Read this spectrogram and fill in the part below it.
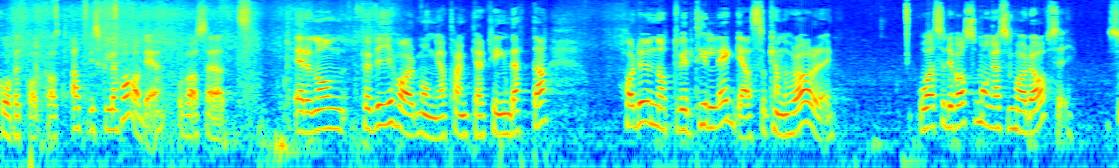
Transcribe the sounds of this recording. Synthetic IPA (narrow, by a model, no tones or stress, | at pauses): ɡ̥oːvət̪pʰɔd̪̚kʰɑːst̪ʰat̪vɪskɵlːəɦɑːd̪ɛ̰ɔvɑ̰ːsæ̰ːɾa̰t̪æɖɛnɔnːfœɾvɪɦaɾmɔŋːat̪ʰaŋkaɾkʰɾɪŋd̪ɛt̪ːa | haɖɵnɔt̪̚ːd̪ɵvɪlt̪ʰɪlːɛɡːasɔkʰand̪ɵhœːɾɑɾd̪ɛ̰j | ɔalsɔd̪ɛvaʂɔmɔŋːasɔmhœːɖəavsɛ̰j | s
